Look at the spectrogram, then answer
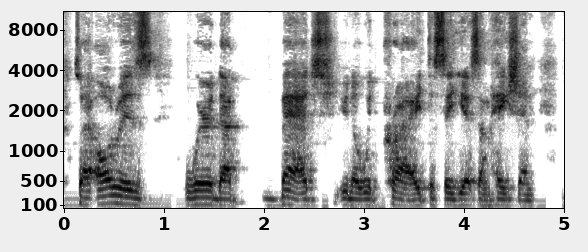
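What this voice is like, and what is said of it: Haitian non-American accent. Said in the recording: “by the way I speak, everybody can already see that I'm not American because mm-hmm. of my accent”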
